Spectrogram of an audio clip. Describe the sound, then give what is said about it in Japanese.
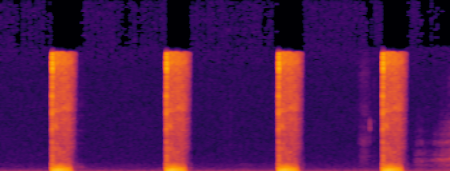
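Four short, loud fart noises with a buzzy, rasping tone, spaced evenly about a second apart, each cutting off cleanly over a quiet background with no talking. “この野郎、てめえ俺の屁が聞きたくて嘘つきやがったな”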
